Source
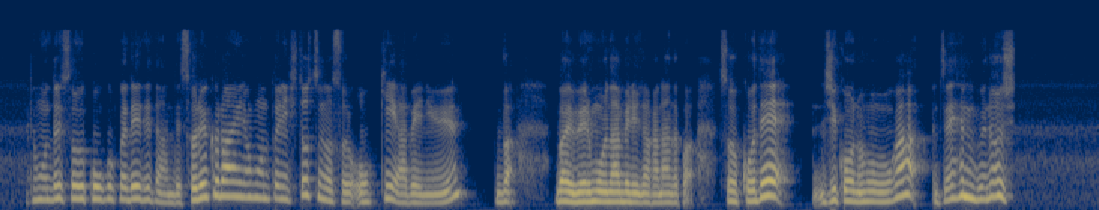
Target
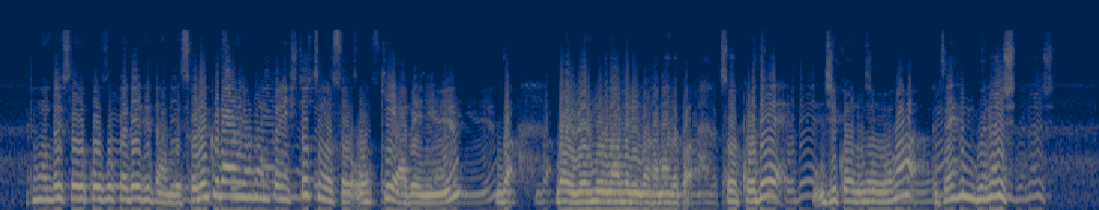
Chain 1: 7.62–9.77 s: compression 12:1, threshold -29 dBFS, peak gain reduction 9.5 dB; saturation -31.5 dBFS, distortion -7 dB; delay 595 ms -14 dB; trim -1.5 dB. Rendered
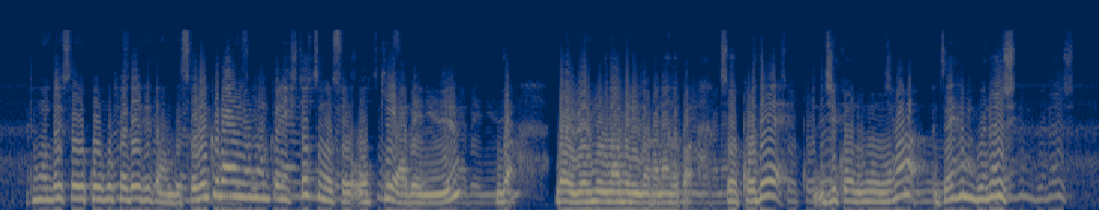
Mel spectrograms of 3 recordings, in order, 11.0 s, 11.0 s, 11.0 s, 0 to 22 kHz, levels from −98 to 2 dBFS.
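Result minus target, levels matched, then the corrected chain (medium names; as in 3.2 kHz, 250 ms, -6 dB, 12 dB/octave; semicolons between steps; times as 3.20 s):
echo 204 ms late
7.62–9.77 s: compression 12:1, threshold -29 dBFS, peak gain reduction 9.5 dB; saturation -31.5 dBFS, distortion -7 dB; delay 391 ms -14 dB; trim -1.5 dB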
